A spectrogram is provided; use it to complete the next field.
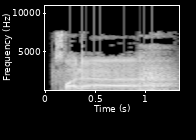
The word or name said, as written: Salah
